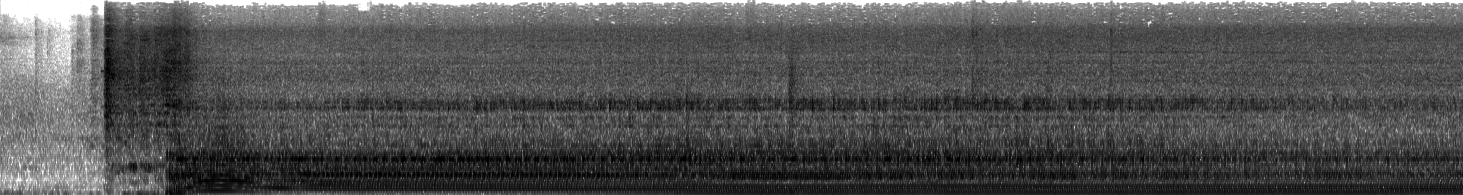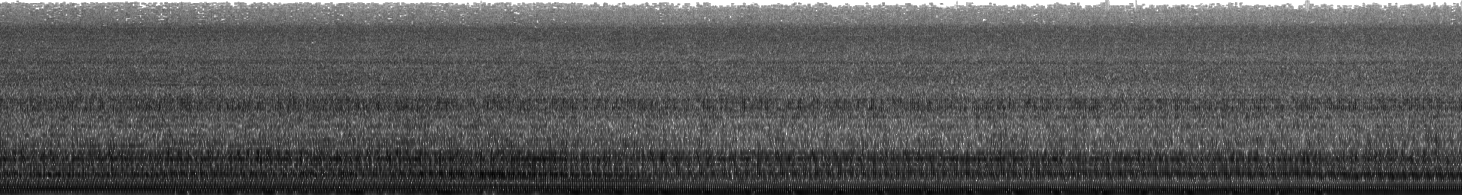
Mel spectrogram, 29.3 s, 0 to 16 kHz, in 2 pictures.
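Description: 2016 BMW 435i xDrive's N55 turbocharged straight-six through the M Performance exhaust, cold-started close to the tailpipe: a brief crank, then the engine catches about two seconds in with a rev flare that falls away. It settles into a steady fast cold idle that drops a little lower about twenty seconds in.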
